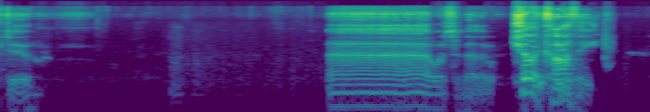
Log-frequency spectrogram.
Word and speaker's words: Chillicothe: uh what's another one chillicothe she like coffee uh let's see here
